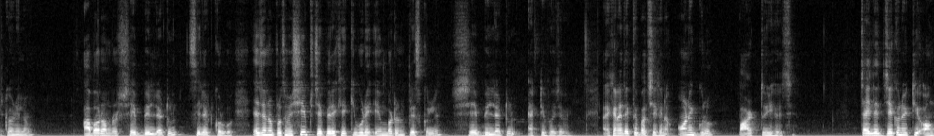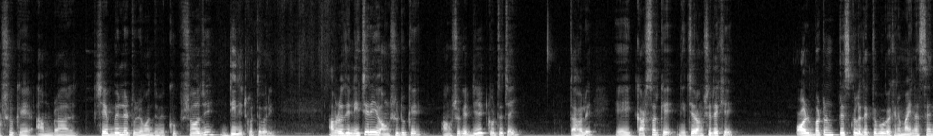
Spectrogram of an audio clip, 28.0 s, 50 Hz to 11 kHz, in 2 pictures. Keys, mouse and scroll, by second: 5.8 shift+m.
